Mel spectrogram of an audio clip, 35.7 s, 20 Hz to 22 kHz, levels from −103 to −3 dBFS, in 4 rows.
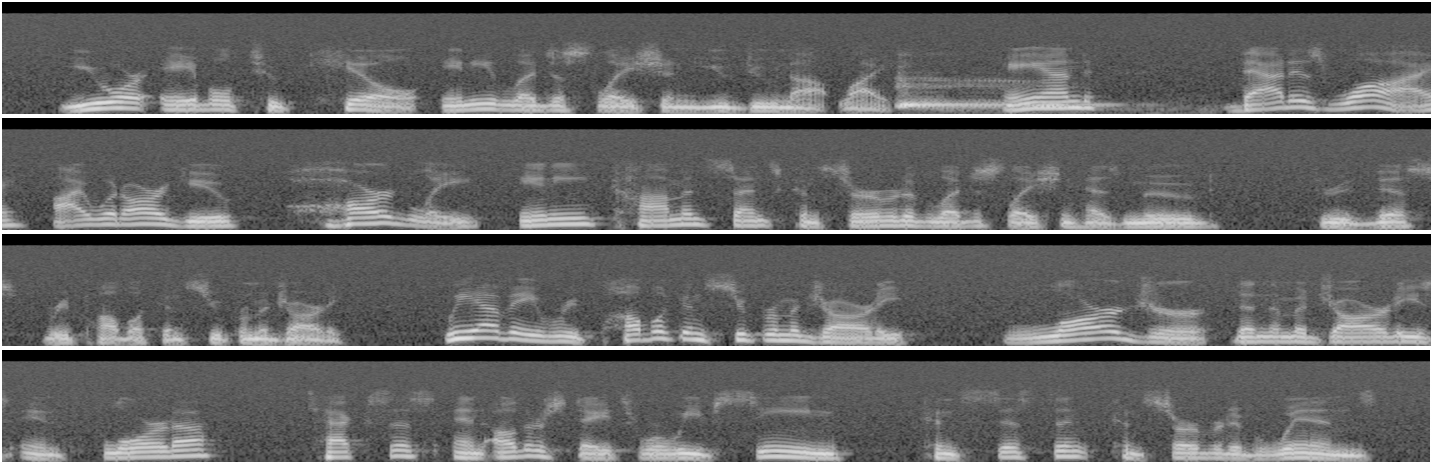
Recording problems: wrong speed, natural pitch; too slow; 0.6 times normal speed
muffled; slightly; fading above 4 kHz
hiss; noticeable; throughout; 15 dB below the speech
clattering dishes; loud; from 5.5 to 7 s; peak 1 dB above the speech

